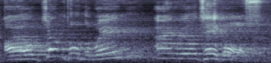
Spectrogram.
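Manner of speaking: put-on high, hearty old RAF chap; rally the chaps like a cheery ex-RAF officer; jolly RAF type. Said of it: "and goes".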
